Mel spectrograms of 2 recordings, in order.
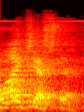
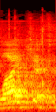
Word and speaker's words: Leicester: around United who was it United United and leester correct leester City Americans have finally realized how to pronounce Leicester now um what's the coach was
